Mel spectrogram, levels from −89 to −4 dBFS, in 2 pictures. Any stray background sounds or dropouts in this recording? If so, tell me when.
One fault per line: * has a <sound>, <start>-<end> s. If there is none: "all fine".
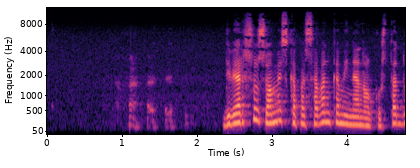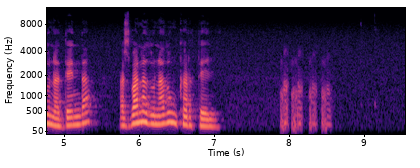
* has a laugh, 0.9-2.0 s
* has a laugh, 7.9-8.6 s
